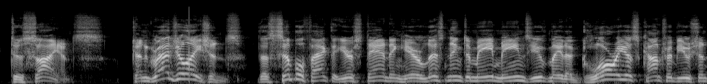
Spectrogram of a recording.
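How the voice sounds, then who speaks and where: A man's voice: on the high side, pushed and bright, heavily acted. An actor playing a brash, callous older company boss in a video game, with folksy salesman bluster and blunt dry asides. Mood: brash, upbeat. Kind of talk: scripted video game voice acting, recorded announcement.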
